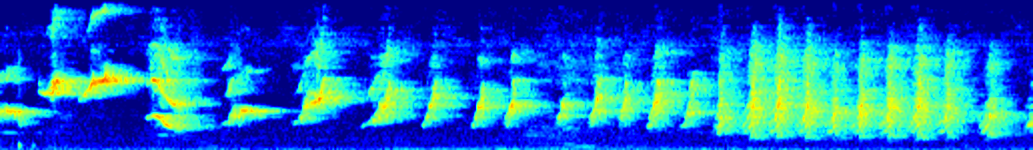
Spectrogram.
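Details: Long-tailed shrike in an active bout of song, fast varied warbling notes sliding up and down, speeding into a rapid stuttering chatter.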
